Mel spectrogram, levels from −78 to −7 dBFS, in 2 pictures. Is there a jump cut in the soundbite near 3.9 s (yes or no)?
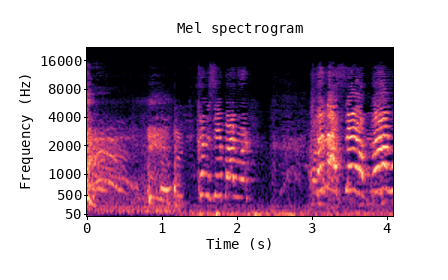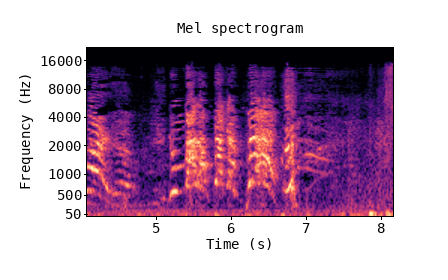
no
